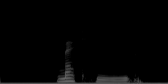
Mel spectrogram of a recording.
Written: meghiv

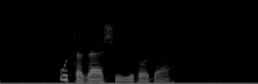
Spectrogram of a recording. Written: utazasi iroda

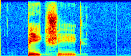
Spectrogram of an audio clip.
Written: pekseg

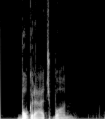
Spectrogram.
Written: bogracsban

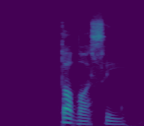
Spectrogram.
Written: tavaszi

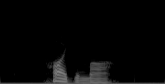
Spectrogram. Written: hagyma

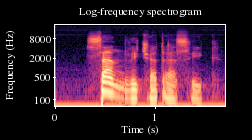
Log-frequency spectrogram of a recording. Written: szendvicset eszik

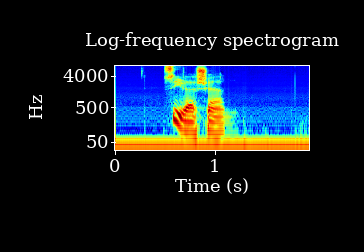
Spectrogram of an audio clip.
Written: Szivesen

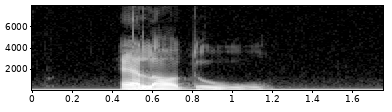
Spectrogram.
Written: elado

